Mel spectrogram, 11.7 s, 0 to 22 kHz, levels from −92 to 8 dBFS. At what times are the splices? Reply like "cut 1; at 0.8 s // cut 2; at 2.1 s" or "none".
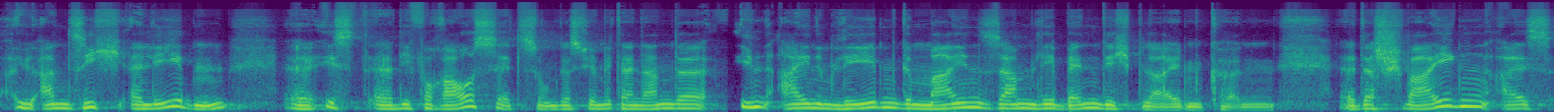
cut 1; at 5.4 s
